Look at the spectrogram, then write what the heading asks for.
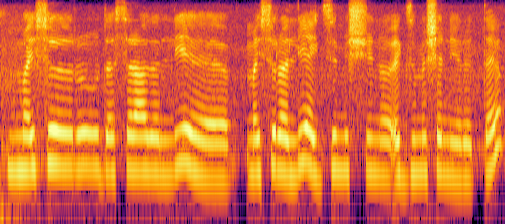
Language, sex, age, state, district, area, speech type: Kannada, female, 18-30, Karnataka, Mysore, urban, spontaneous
